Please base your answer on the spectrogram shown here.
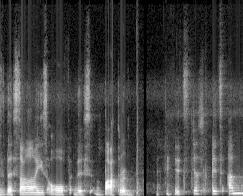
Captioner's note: chuckles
